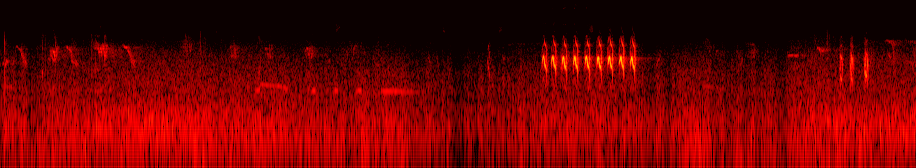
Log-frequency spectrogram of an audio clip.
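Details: Caged yellow-vented bulbul, newly acquired two days before, giving scattered faint chirps, then a loud rapid burst of about eight clipped, evenly spaced notes, followed by a few softer chirps.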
